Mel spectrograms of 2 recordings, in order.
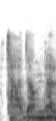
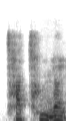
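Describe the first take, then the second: First: The first syllable starts with a plain sound. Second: The second syllable starts with an aspirated sound. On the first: "자정렬 하거나" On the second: "차청렬 이렇게 하거나"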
